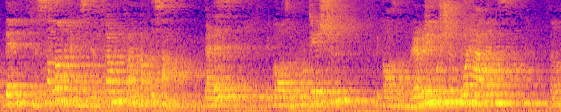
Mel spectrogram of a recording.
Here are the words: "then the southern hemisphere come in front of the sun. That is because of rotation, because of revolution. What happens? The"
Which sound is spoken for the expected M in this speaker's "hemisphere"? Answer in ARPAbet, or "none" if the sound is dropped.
none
